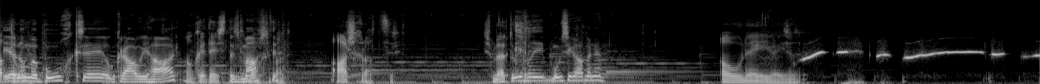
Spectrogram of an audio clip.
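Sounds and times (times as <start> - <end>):
speech: 0.0 - 4.1, 4.8 - 6.2, 7.2 - 8.1
person whistling imitating an old man whistling in a sauna: 8.0 - 10.3.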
